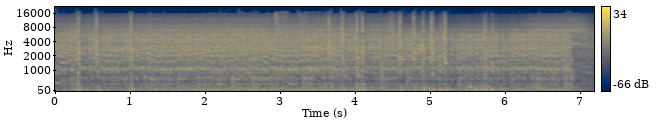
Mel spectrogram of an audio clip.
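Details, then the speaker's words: 1970 International Loadstar truck engine, previously locked up, first firing after fixing a ground at a loose bolt; something shot up through a gasket. It fires and runs unevenly for several seconds with a ragged exhaust note, then dies; rough running. "she is not very happy now I said we're just going to get a running real quick just so I could show you guys and that being said she's not ran yet but she acts like she kind of wants to so that's good enough for me"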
